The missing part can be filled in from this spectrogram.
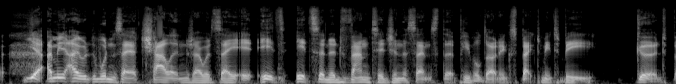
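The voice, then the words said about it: British accent. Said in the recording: “you're a guy from the UK ... you have a British accent”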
